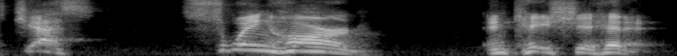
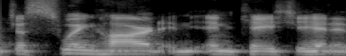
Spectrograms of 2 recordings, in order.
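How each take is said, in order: First: High, loud retold shout from the stands; dad's yell. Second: Said in the usual way. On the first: Dad yells encouragement to nervous son at bat, loud mock shout. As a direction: call it out like a dad cheering at T-ball. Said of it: "And my dad yells". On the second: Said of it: "that was the mindset".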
